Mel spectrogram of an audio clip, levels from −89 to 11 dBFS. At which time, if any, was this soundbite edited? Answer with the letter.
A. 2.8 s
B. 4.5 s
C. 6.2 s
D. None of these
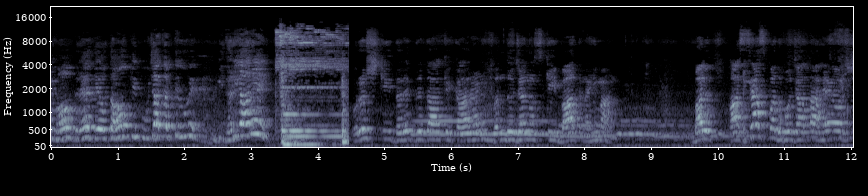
B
